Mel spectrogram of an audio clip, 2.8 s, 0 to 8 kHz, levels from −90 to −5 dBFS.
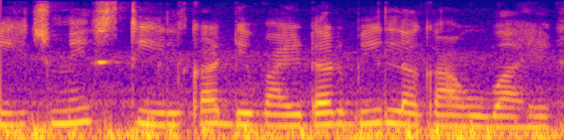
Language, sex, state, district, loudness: Hindi, male, Karnataka, Bangalore, -15 LUFS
